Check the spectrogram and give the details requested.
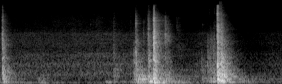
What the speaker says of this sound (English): Can you just pop that door open now?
